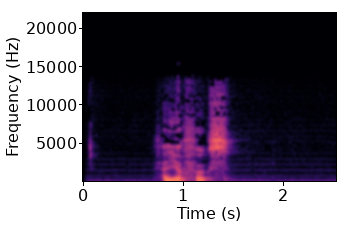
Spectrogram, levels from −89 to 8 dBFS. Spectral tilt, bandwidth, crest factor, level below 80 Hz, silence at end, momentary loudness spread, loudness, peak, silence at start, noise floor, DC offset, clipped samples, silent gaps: -4 dB/octave; 14 kHz; 22 dB; -50 dBFS; 1.1 s; 6 LU; -21 LUFS; -4 dBFS; 0.8 s; -62 dBFS; under 0.1%; under 0.1%; none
